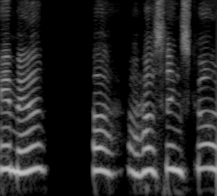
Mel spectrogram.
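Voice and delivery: very high, mild, friendly, easygoing, unassuming. Retelling a stranger in a crowd striking up a conversation, imitating an unassuming voice. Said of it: "He had this really unassuming voice".

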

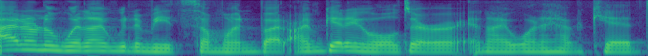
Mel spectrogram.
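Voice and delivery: ordinary talk

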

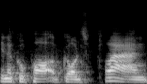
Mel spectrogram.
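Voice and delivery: normal talking voice

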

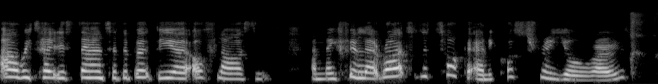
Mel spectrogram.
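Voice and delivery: put-on high, proper old-school East End London accent. Retelling her answer about where the brandy came from, imitating an old-school East End accent. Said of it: "she was like proper old school East End".

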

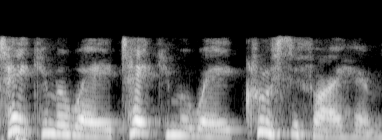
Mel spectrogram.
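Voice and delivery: loud, angry, demanding crowd-like outcry.

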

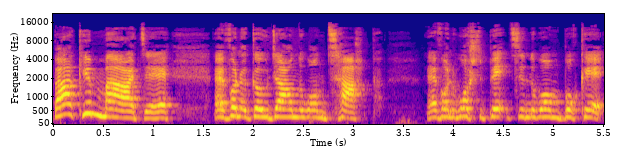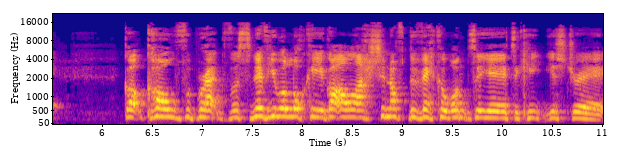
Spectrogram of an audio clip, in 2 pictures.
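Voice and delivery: put-on Yorkshire accent. Joking that losing teeth makes the speaker sound Yorkshire, then a mock Yorkshire accent. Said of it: "I sound like one of them Yorkshire people".

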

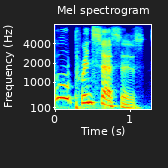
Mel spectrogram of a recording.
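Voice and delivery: put-on shrill, very high, excited little-girl squeal. Recalling voices heard in a former Toys R Us, imitating a little girl's squeal. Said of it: "I heard some little girl just squeal out like".

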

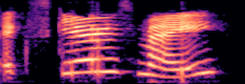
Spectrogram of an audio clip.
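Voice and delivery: very high, loud, shrill hollering yell. Retelling a wrestling segment, imitating Vickie Guerrero's "Excuse me". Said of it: "You say that well".

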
